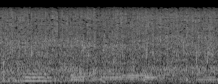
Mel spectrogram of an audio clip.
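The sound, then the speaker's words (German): Feet dip into the cool splashing water of a water feature by the Obertrave in Lübeck on a summer evening in August 2024, the steady rush of spray filling the moment, with faint murmuring voices in the background. “So, und ich halte da jetzt meine Füße noch mal rein.”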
